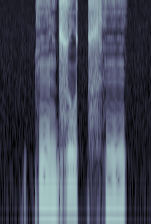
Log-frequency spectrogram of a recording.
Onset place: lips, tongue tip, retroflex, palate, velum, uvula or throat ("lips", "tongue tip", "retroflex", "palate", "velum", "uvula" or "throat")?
velum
